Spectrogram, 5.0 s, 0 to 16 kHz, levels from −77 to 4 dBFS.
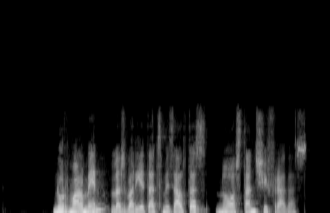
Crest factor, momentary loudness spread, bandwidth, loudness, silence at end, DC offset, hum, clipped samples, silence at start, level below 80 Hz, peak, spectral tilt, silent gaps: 16 dB; 12 LU; 7.8 kHz; -17 LUFS; 0.35 s; under 0.1%; none; under 0.1%; 0.8 s; -60 dBFS; -2 dBFS; -6.5 dB/octave; none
